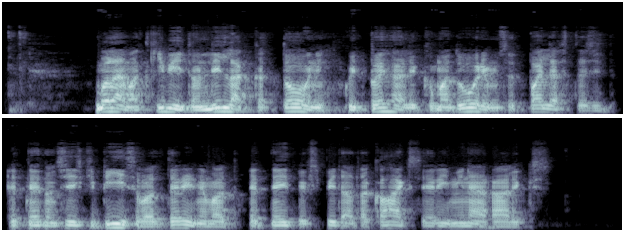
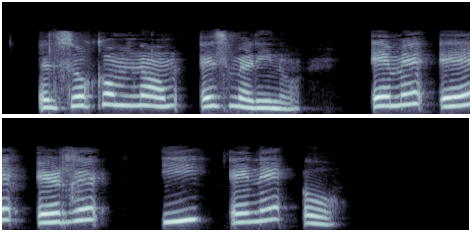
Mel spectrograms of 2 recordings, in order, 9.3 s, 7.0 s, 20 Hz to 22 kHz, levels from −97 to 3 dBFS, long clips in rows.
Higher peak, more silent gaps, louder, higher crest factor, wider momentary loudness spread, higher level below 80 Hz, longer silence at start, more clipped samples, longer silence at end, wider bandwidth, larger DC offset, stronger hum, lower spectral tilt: about the same, -2 dBFS vs -2 dBFS; second, none vs 2.61-2.77 s, 4.52-4.71 s; about the same, -17 LUFS vs -17 LUFS; about the same, 16 dB vs 16 dB; about the same, 9 LU vs 8 LU; first, -56 dBFS vs -68 dBFS; first, 0.7 s vs 0.3 s; neither; second, 0.65 s vs 1 s; about the same, 7.4 kHz vs 7.8 kHz; neither; neither; first, -7.5 dB/octave vs -4 dB/octave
